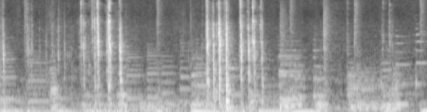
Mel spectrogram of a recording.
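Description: Computer keyboard typing in quick bursts of clicks with short pauses, close and fairly loud, with soft background music underneath and no talking.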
